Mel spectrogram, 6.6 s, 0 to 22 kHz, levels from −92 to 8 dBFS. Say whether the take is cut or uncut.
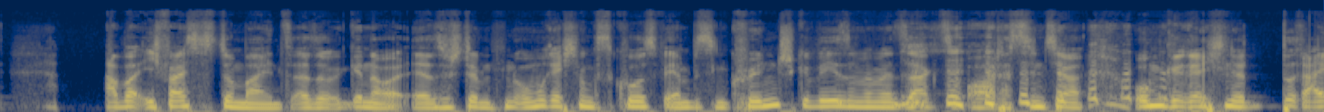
uncut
